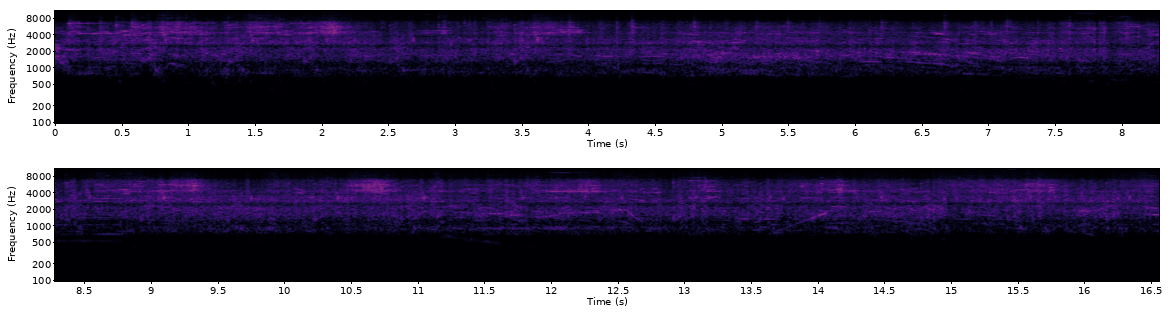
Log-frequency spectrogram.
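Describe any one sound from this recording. Game combat effects clatter and clash as small figures fight.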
